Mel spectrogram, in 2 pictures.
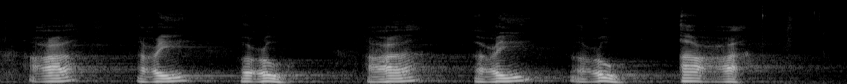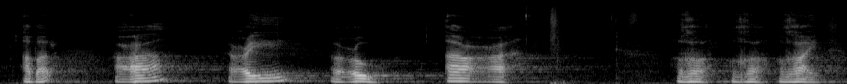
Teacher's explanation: আইন হরফটি উচ্চারিত হয় গলার মধ্যখান থেকে এই জায়গা থেকে আইন হরফটি উচ্চারিত হয় এটা অত্যন্ত কঠিন হরফ অনেকেই সঠিক ভাবে উচ্চারণ করতে পারেন না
